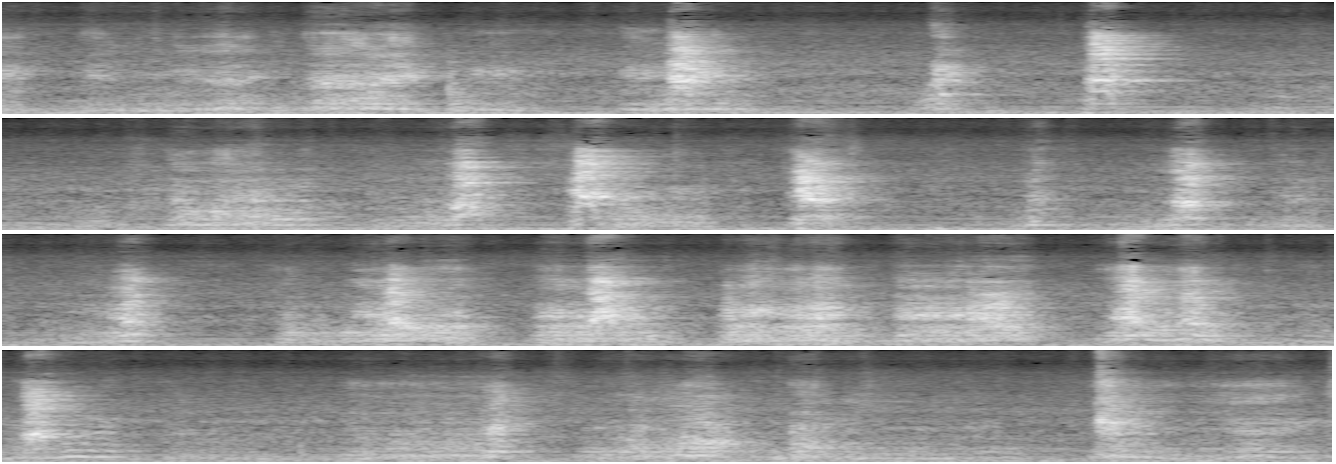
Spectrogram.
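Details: Three-week-old puppies romping together, yapping in a busy, irregular string of high, short barks and squeals, dozens in quick succession, some overlapping, with brief pauses between bursts.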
